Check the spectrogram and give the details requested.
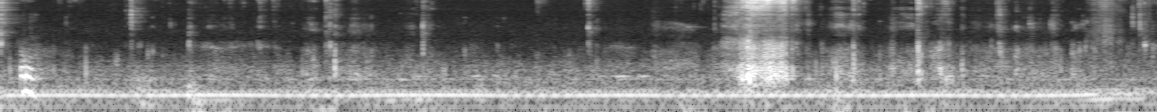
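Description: Close-miked chewing of a forkful of vegetables: wet mouth sounds with small crunches and clicks. There is a louder noisy burst of about half a second some seven seconds in, and a low steady hum underneath that stops about a second before the end.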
